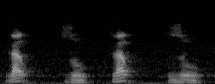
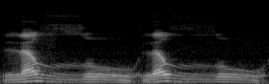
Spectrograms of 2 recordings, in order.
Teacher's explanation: Huruf ta bersifat asyiddah terputus. Kalau huruf zad rakhawah mengalir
